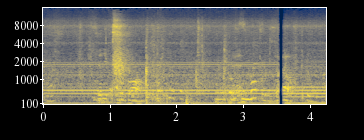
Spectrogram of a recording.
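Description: A steady electrical buzz at several pitches under faint voices, with a brief hiss about a second in and a momentary dropout near the end.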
